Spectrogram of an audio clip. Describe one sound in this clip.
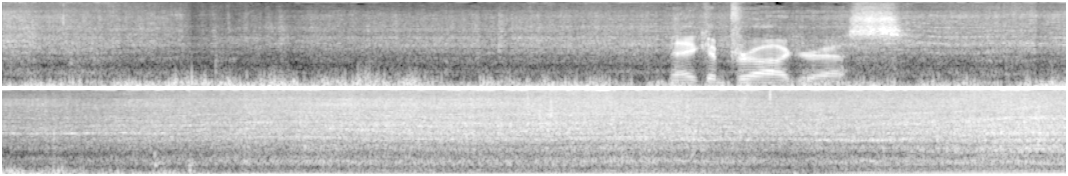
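An engine rumbles low as an off-road vehicle crawls slowly.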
